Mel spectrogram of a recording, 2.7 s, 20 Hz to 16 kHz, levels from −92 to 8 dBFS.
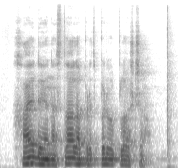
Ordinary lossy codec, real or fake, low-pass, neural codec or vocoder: none; real; 14.4 kHz; none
